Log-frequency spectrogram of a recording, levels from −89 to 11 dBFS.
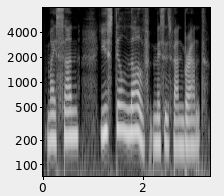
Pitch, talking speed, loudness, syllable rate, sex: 210 Hz, 145 wpm, -15 LUFS, 3.0 syllables/s, female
